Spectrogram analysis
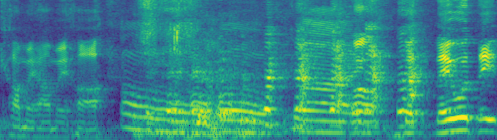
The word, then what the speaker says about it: Kamehameha: the the four let's player mispronouncing Kam and Mama I mean Kamehameha God but they would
